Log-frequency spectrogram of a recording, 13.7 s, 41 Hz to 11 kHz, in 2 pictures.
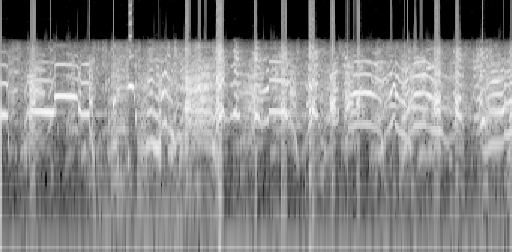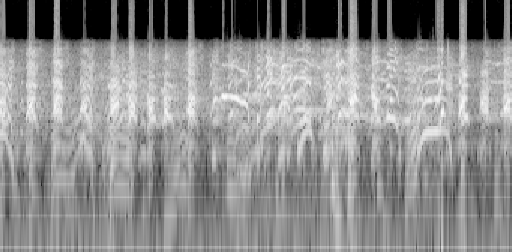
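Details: Ten sled dogs clamour while being harnessed for a training run, 16 October 2010; rapid choppy barks, yips and arching whines from many animals overlap continuously, with scattered sharp clatters from the hook-up.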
